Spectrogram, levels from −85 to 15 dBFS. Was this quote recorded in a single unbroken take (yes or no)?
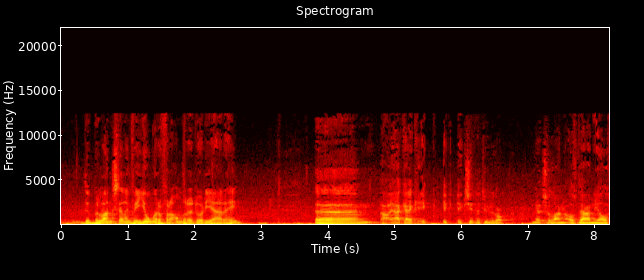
yes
